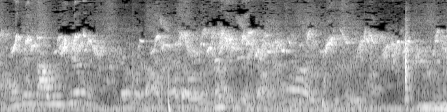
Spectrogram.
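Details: Red-whiskered bulbuls at a live singing competition: dense overlapping high chirps and short warbled phrases run almost continuously, with a man's commentary murmuring underneath and a sharp click near the end.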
